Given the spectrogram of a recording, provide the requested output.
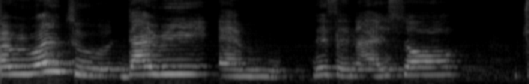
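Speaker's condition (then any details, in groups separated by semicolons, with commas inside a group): Cerebral palsy; from birth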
